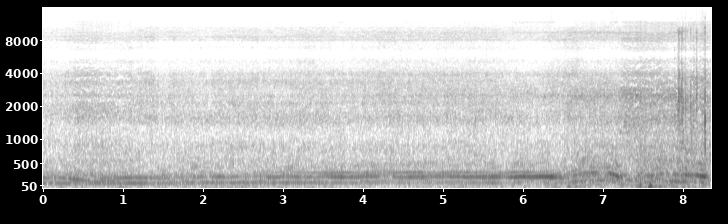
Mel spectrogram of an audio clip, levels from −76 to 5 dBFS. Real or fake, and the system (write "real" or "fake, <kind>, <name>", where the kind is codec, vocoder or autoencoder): real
